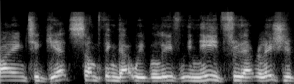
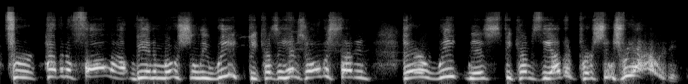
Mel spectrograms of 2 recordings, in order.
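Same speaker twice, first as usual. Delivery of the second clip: high, driving preacher's cry with shouted peaks; preaching at full force; 7 semitones higher than usual. Acted. Preacher driving the point home to listeners, fervent and raised. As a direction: lift the room like a pulpit.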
